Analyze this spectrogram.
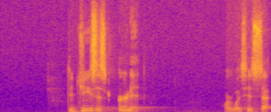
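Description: A middle-aged man speaks calmly and earnestly nearby, with pauses.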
